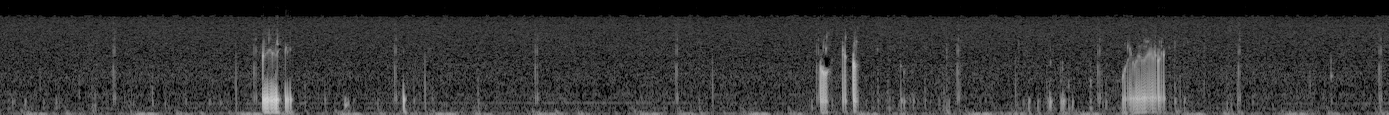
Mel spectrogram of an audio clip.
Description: Massive stomach digesting sound after eating a cheeseburger!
